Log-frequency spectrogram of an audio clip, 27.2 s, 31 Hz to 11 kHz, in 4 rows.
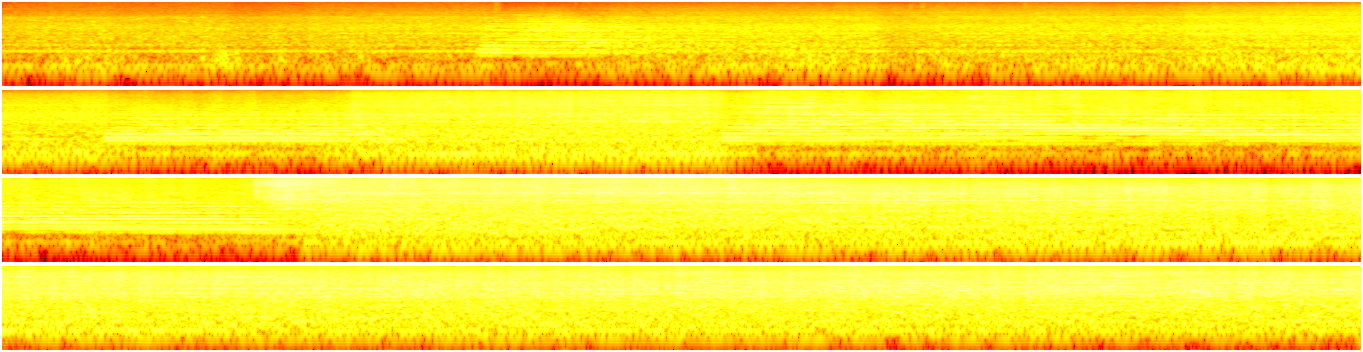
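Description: Norfolk Southern GE ES40DC diesel locomotive sounding its multi-note horn three times as it approaches: a short blast, a longer one, then a long blast of about four seconds. As the horn stops, the lead locomotives and the loaded grain cars pass close by with a loud, steady rumble of wheels on the rails.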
